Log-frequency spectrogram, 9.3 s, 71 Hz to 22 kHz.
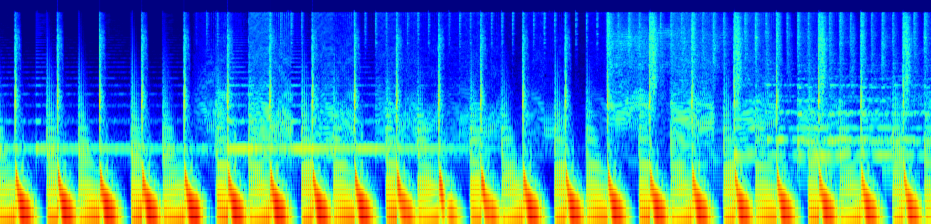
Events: [0.00, 9.31] music

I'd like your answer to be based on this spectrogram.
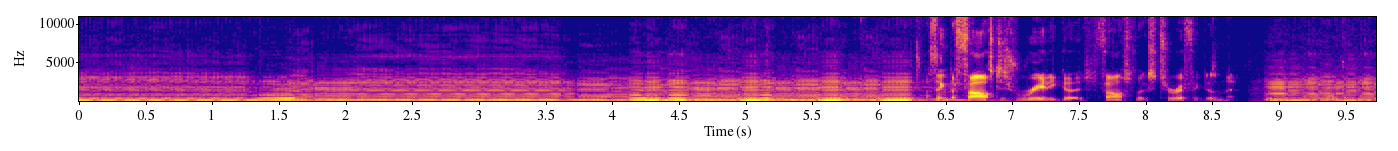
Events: [0.00, 6.67] music
[4.62, 4.96] generic impact sounds
[6.16, 6.45] generic impact sounds
[6.31, 8.71] male speech
[8.74, 9.73] music
[9.33, 9.51] generic impact sounds
[9.72, 9.73] generic impact sounds

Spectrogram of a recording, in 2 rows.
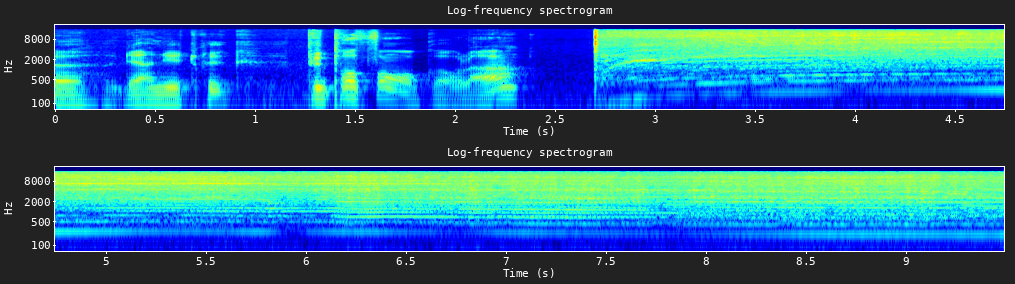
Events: [0.00, 1.04] male speech
[0.00, 2.65] mechanisms
[1.19, 2.31] male speech
[2.28, 2.40] tick
[2.66, 9.45] drill

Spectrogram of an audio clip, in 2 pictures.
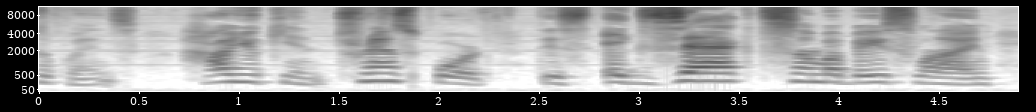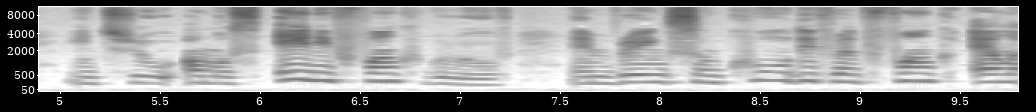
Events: [0.00, 0.38] woman speaking
[0.00, 9.75] mechanisms
[0.69, 2.23] woman speaking
[2.44, 2.63] woman speaking
[2.83, 4.71] woman speaking
[4.75, 5.00] breathing
[4.98, 7.17] woman speaking
[7.25, 7.49] breathing
[7.53, 9.75] woman speaking

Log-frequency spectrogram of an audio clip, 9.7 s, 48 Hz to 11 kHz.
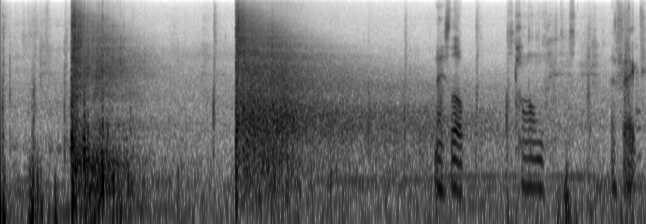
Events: [0.00, 0.08] generic impact sounds
[0.00, 9.69] background noise
[0.45, 0.57] generic impact sounds
[1.04, 1.91] fireworks
[1.91, 3.15] reverberation
[3.17, 3.26] generic impact sounds
[3.54, 4.71] fireworks
[4.71, 7.56] reverberation
[6.00, 6.08] generic impact sounds
[6.50, 6.92] male speech
[7.12, 7.20] generic impact sounds
[7.57, 8.17] male speech
[7.85, 8.43] rub
[7.89, 7.96] tick
[8.07, 8.45] breathing
[8.67, 9.04] breathing
[9.13, 9.53] male speech
[9.17, 9.23] tick
[9.56, 9.69] human voice

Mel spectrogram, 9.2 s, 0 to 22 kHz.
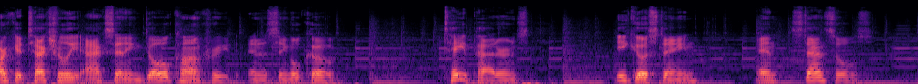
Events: [0.00, 2.25] male speech
[0.00, 9.15] music
[2.45, 3.33] male speech
[4.37, 5.28] male speech
[6.09, 6.94] male speech
[6.92, 7.23] generic impact sounds
[7.53, 7.74] male speech
[7.87, 8.71] male speech

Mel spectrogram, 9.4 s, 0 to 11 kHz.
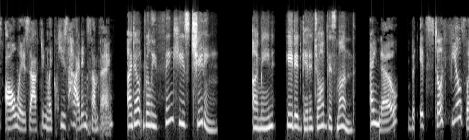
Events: [0.01, 2.27] female speech
[2.50, 4.36] female speech
[5.02, 5.48] female speech
[5.68, 7.09] female speech
[7.34, 7.95] female speech
[8.10, 9.35] female speech

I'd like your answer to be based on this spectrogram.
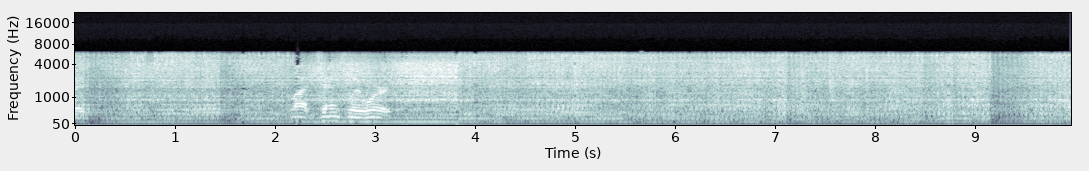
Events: [0.00, 9.95] mechanisms
[2.14, 3.24] man speaking

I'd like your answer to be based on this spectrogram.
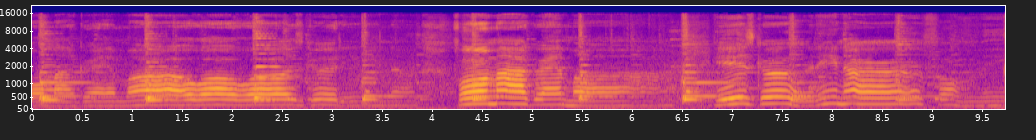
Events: [0.00, 3.81] female singing
[0.00, 9.73] background noise
[0.00, 9.73] music
[3.88, 4.15] breathing
[4.19, 6.43] female singing
[6.83, 9.73] female singing

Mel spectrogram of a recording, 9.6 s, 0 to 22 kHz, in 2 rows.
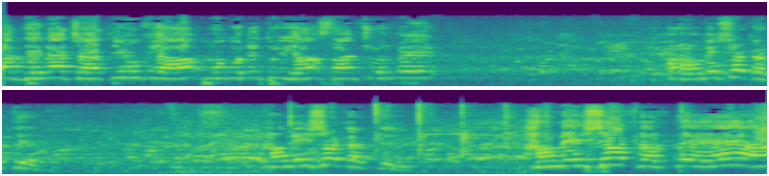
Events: [0.00, 2.71] female speech
[0.00, 9.55] crowd
[4.11, 5.12] female speech
[6.39, 7.36] female speech
[6.54, 8.22] clapping
[8.00, 9.55] female speech

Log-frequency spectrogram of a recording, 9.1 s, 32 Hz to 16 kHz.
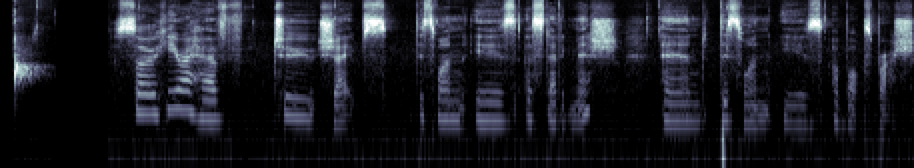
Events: [0.10, 0.57] plop
[1.05, 9.14] background noise
[1.13, 9.14] monologue
[6.19, 6.48] breathing

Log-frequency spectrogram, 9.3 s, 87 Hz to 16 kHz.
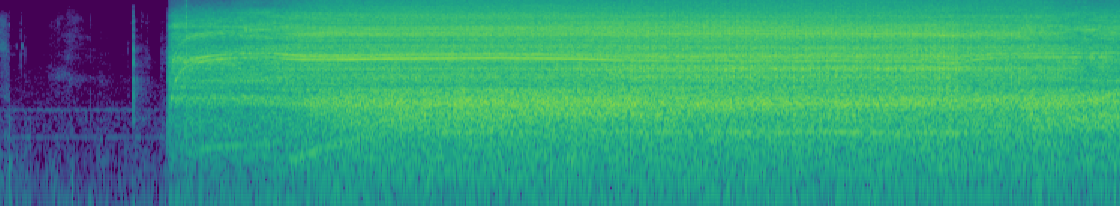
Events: [0.02, 0.20] generic impact sounds
[1.09, 1.23] clicking
[1.39, 9.34] drill

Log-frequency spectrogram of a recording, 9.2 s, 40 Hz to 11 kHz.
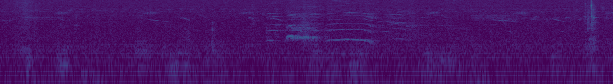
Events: [0.00, 9.15] wind
[0.17, 0.51] surface contact
[0.78, 1.15] tweet
[0.84, 0.98] generic impact sounds
[1.07, 1.21] generic impact sounds
[2.00, 2.08] generic impact sounds
[2.08, 2.87] tweet
[3.10, 3.23] generic impact sounds
[3.55, 4.01] tweet
[3.99, 5.58] cock-a-doodle-doo
[4.42, 4.80] surface contact
[5.83, 6.25] tweet
[6.38, 6.87] tweet
[7.02, 9.15] tweet
[8.76, 8.97] generic impact sounds

